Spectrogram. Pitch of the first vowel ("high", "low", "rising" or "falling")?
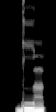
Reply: low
